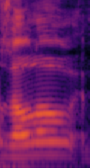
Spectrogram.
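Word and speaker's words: Xolo: Zolo, the X is silent.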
